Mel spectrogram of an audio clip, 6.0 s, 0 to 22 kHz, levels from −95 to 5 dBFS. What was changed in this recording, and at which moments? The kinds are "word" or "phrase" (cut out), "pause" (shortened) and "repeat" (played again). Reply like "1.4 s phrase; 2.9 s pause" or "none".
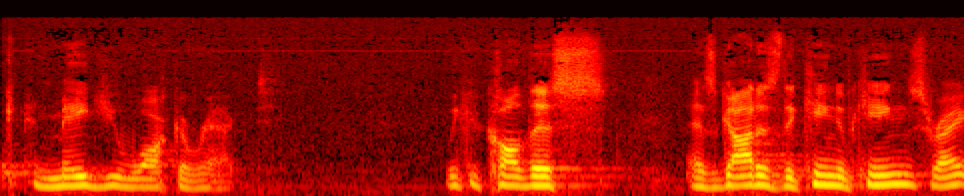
none

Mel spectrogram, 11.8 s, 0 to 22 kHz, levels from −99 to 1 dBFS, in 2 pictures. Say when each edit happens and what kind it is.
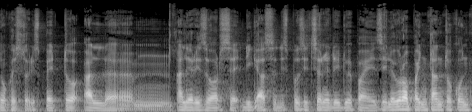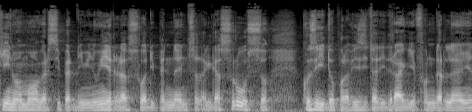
none

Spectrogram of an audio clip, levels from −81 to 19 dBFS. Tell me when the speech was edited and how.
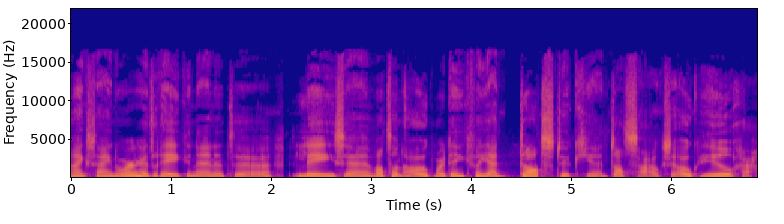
2.1 s pause; 5.4 s word

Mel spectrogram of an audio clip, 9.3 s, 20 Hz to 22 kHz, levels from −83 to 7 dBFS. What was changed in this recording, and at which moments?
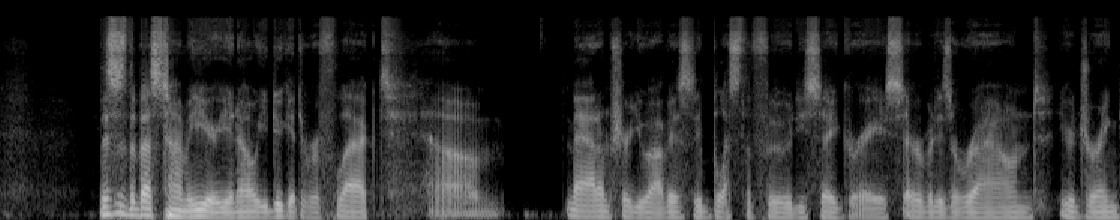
none

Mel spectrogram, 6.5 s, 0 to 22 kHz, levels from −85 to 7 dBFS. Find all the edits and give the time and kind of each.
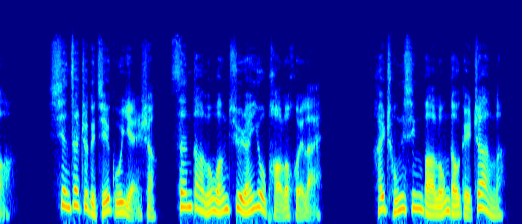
2.1 s pause

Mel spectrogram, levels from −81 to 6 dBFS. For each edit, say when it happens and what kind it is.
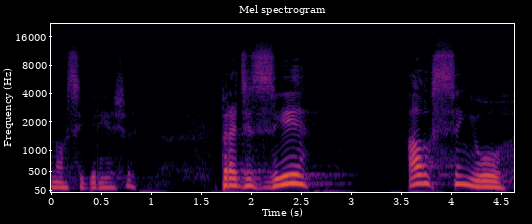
none

